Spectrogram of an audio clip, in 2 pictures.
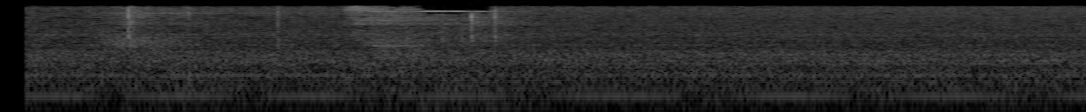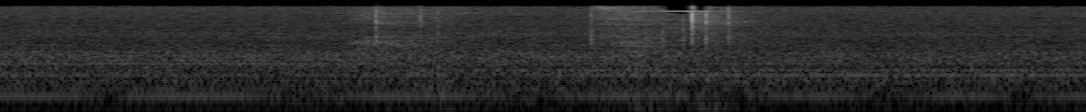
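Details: ICU ventilator running: steady hiss with a pulsing low hum, plus two brief whooshing airflow cycles about five seconds apart.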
